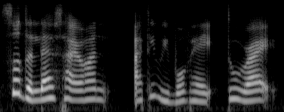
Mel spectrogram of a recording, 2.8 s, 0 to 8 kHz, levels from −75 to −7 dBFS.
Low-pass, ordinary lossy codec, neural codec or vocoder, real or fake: 7.2 kHz; none; codec, 16 kHz, about 1 kbps, DyCAST, with the encoder's durations; fake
